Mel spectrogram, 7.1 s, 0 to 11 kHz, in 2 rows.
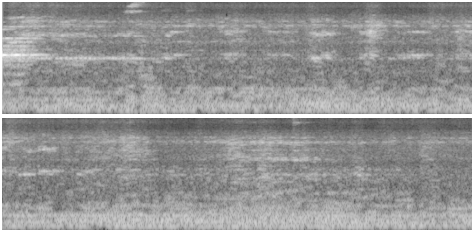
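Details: Mercedes OC500LE bus SMB107L on service 985, formerly at GBDEP on 190/190A, recorded while riding aboard: the engine was previously normal but now sounds like a big metal box, a deep, constant diesel drone with a hollow, boxy ring while driving; cause unknown.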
